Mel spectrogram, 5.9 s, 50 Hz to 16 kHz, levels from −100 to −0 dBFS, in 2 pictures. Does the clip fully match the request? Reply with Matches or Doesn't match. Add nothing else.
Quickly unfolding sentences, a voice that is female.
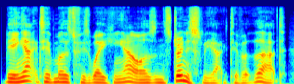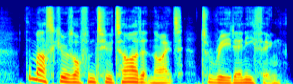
Doesn't match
